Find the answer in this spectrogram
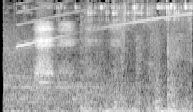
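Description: Trailer sound effects: two short harsh squawk-like calls about half a second in, over a low rumble and a thin high whistle that rises slowly in pitch.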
